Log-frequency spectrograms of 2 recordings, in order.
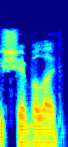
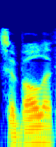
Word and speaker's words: Shibboleth: Then they said to them, Say the name Shibboleth, and if they couldn't say Shibboleth but Sibboleth instead, they'd know that they were lying.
